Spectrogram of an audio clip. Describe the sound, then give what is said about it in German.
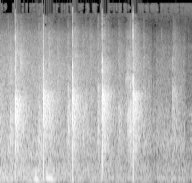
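Hands clap in a steady rhythm, about six sharp, evenly spaced claps at moderate volume, sounding like a small group of audience members applauding in time to welcome a performer to the stage at the Wiener Naschmarkt in Vienna, with no voices. “Bitte mit einem großen Applaus.”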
